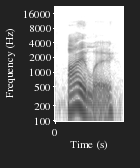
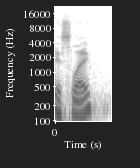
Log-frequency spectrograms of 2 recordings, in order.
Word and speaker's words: Islay: Toby and Lord John Marbury share a whiskey from the island of Islay, which is actually pronounced Islay, not Islay.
